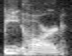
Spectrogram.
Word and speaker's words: Beathard: And by the way, it's pronounced CJ Beathard, because that's how it's spelled.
